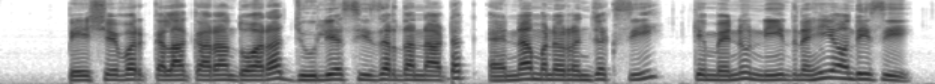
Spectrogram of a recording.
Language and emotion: Punjabi, happy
